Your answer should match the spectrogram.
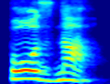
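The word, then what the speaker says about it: поздно: Si quiero decir exactitud necesito poner posna. Posna tildena o por la cual la última o se pronuncia como una a.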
